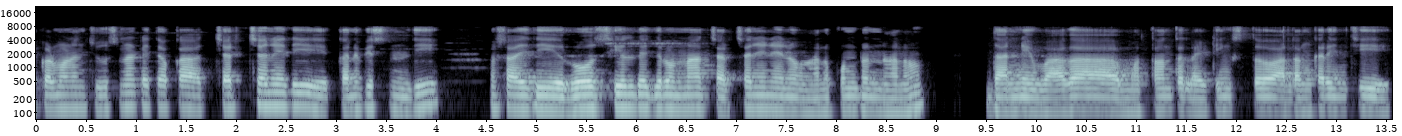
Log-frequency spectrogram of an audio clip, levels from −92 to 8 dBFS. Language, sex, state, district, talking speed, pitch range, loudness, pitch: Telugu, male, Andhra Pradesh, Visakhapatnam, 95 wpm, 115-130 Hz, -18 LUFS, 120 Hz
